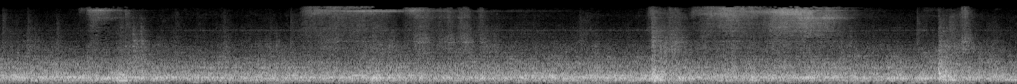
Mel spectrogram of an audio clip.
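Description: Diesel train running along a branch line, heard from the driver's cab: a steady engine drone, with wheels squealing high on the curve about three seconds in and again around seven to eight seconds, and a sharp knock from the wheels over the track about six and a half seconds in.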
